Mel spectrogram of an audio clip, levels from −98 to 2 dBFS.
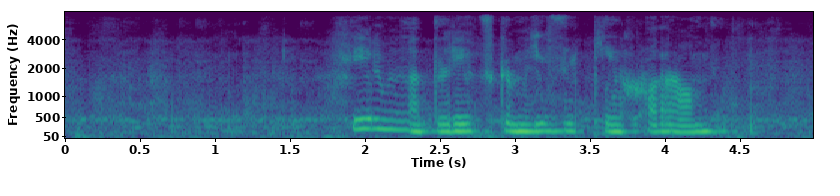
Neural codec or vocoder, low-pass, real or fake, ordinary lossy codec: codec, 24 kHz, 1.5 kbps, HILCodec; 7.2 kHz; fake; none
